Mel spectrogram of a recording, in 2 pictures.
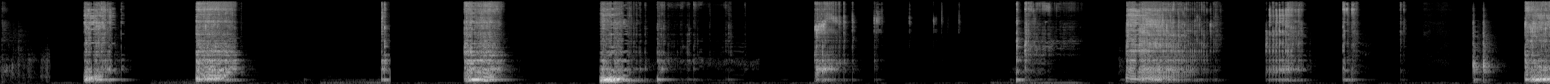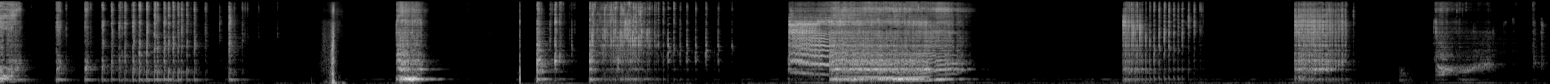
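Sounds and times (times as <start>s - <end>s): fart sounds: 18.7s - 19.0s, 29.8s - 30.7s.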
